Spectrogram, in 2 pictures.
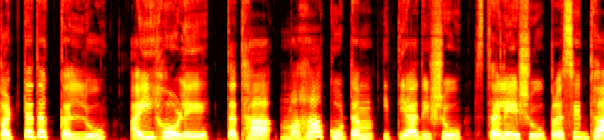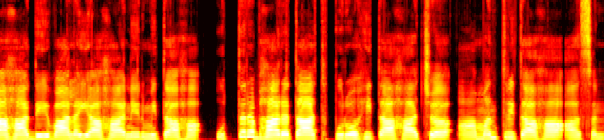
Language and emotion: Sanskrit, neutral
